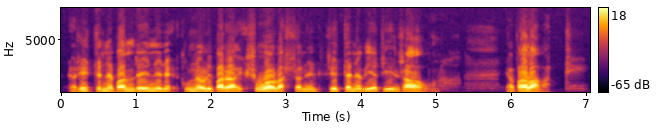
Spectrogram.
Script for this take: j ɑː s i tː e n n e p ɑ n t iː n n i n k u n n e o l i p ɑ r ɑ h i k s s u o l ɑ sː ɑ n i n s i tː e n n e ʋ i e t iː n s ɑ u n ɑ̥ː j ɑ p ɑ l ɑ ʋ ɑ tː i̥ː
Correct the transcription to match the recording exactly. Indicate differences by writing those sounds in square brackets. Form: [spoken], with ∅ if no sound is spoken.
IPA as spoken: j [ɑ] s i tː e n n e p ɑ n t iː n n i n k u n n e o l i p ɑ r ɑ h i k s s u o l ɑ sː ɑ n i n s i tː e n n e ʋ i e t iː n s ɑ u n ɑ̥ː j ɑ p ɑ l ɑ ʋ ɑ tː i̥ː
